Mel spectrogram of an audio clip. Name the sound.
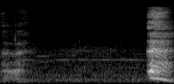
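coughing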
